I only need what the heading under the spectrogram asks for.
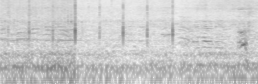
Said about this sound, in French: Nous recommençons à courir maintenant. Donc voilà, là, je crois que les policiers ont eu des renforts parce que les gens courent de plus en plus vite. Et moi, je fais de même.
